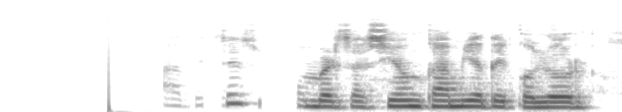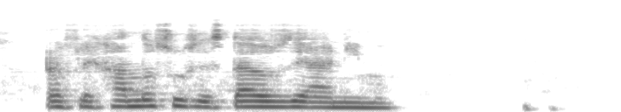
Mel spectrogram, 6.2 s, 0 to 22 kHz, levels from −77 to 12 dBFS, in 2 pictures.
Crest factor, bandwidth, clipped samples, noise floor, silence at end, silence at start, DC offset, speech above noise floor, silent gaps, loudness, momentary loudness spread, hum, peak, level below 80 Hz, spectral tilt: 16 dB; 9.6 kHz; under 0.1%; under -90 dBFS; 0.45 s; 1.15 s; under 0.1%; over 65 dB; none; -25 LUFS; 15 LU; none; -10 dBFS; -72 dBFS; -5 dB/octave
